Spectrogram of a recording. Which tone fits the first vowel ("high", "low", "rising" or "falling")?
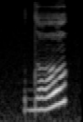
rising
